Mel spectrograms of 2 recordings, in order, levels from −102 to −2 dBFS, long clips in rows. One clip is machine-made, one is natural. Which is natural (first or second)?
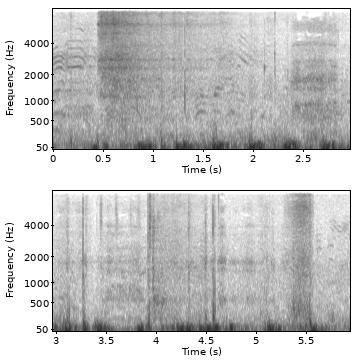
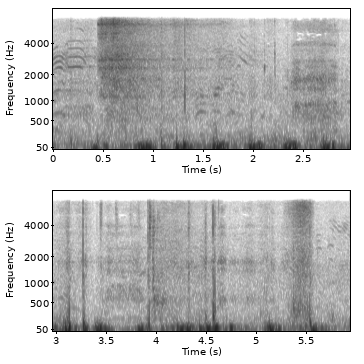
second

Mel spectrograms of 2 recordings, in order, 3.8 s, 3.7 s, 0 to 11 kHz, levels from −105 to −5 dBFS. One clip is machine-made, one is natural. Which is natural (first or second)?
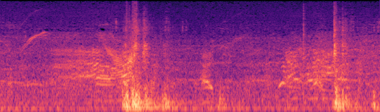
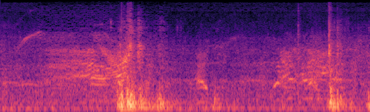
first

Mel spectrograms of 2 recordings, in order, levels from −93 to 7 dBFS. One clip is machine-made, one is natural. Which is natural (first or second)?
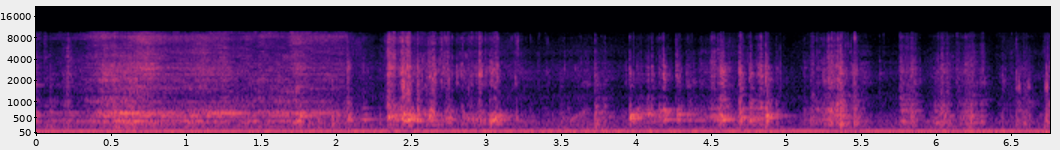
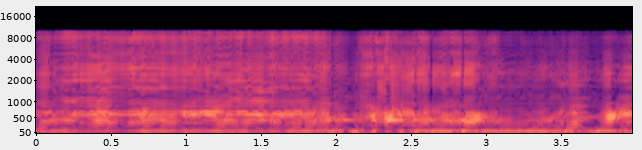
first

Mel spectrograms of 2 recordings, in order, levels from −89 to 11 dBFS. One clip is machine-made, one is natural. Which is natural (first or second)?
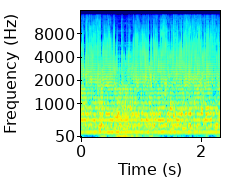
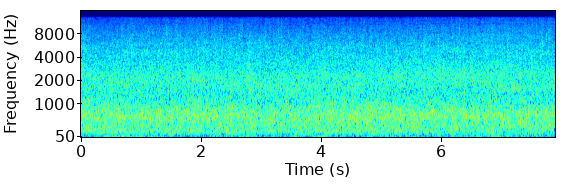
second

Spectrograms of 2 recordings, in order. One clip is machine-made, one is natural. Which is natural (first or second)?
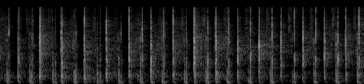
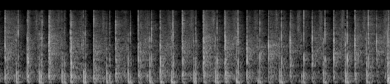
first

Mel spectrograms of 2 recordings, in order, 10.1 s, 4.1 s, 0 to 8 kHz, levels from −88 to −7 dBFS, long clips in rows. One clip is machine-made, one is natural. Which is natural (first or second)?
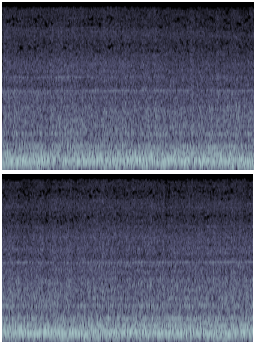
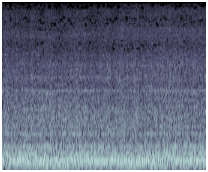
second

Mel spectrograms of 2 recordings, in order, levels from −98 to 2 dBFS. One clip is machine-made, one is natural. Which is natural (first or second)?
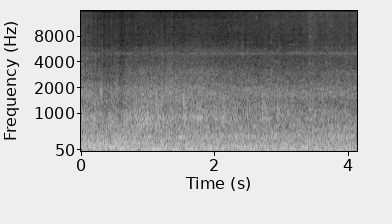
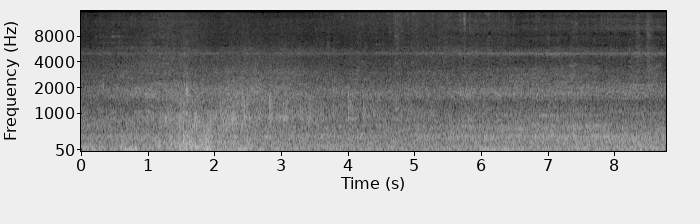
second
